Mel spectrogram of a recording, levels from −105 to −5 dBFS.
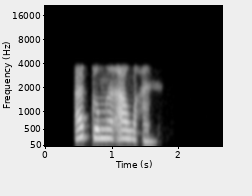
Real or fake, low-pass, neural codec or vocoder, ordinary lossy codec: real; 3.6 kHz; none; Opus, 32 kbps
